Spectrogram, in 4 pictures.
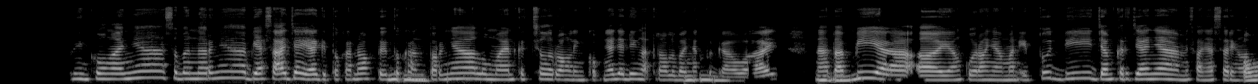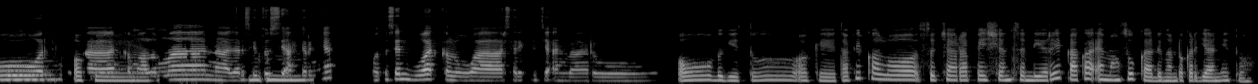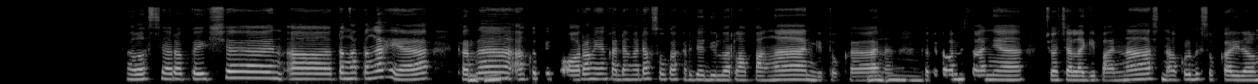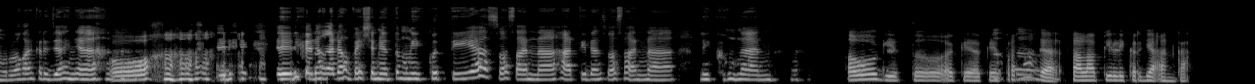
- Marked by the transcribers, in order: tapping; in English: "passion"; in English: "passion"; laughing while speaking: "kerjanya"; chuckle; laugh; in English: "passion-nya"; laughing while speaking: "suasana lingkungan"; chuckle
- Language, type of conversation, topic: Indonesian, unstructured, Bagaimana cara kamu memilih pekerjaan yang paling cocok untukmu?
